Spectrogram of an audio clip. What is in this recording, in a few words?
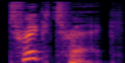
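"tricktrack", British English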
